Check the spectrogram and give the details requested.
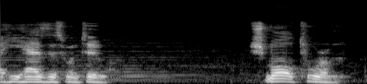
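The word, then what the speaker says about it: Schmalturm: Schmal Turum is how you pronounce that.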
